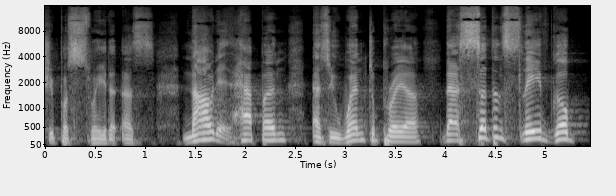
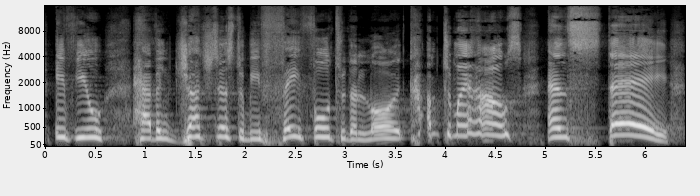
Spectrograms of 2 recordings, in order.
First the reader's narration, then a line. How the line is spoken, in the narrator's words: she begged us, saying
